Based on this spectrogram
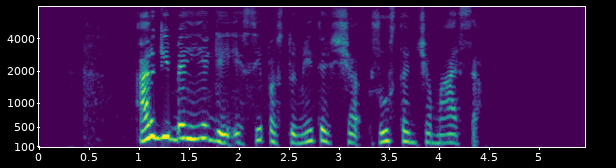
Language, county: Lithuanian, Vilnius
